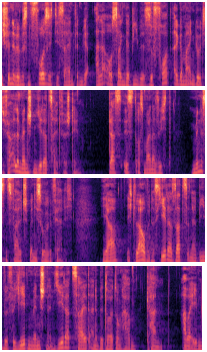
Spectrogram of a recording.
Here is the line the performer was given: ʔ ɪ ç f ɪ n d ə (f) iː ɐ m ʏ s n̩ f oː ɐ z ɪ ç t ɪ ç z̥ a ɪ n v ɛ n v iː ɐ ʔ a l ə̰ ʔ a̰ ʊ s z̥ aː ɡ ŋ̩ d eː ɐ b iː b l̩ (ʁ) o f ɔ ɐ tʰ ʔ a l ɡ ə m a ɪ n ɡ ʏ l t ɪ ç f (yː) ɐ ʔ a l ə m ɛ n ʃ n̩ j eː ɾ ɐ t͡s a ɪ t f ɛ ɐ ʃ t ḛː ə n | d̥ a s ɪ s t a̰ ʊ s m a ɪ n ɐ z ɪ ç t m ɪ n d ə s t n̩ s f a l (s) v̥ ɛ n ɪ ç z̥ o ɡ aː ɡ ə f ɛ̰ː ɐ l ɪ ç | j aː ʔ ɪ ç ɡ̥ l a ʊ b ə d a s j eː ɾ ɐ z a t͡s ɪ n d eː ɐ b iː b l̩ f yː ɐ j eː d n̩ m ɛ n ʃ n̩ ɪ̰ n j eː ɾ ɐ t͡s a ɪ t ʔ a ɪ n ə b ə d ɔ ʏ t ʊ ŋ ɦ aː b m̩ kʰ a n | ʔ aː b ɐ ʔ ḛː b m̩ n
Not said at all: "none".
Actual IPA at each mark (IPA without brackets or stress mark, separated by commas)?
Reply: v, z, yː, ʃ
